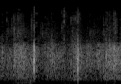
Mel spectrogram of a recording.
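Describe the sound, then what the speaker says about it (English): A conference audience applauds briefly and faintly, a soft patter of clapping with a few distinct claps standing out. "Big round of applause, please."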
